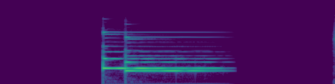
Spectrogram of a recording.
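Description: A bright chime rings once and fades.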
